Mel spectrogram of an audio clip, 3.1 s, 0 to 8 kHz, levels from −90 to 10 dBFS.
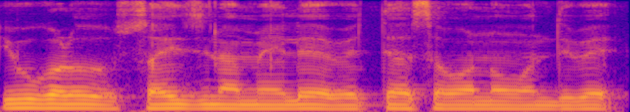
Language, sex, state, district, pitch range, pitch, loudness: Kannada, male, Karnataka, Koppal, 100-110 Hz, 105 Hz, -14 LUFS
